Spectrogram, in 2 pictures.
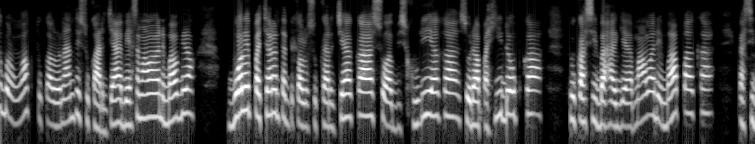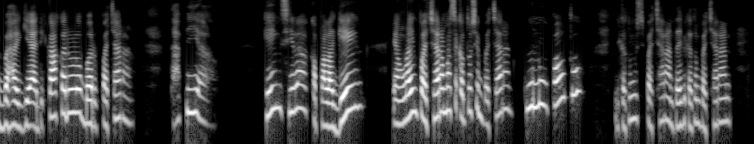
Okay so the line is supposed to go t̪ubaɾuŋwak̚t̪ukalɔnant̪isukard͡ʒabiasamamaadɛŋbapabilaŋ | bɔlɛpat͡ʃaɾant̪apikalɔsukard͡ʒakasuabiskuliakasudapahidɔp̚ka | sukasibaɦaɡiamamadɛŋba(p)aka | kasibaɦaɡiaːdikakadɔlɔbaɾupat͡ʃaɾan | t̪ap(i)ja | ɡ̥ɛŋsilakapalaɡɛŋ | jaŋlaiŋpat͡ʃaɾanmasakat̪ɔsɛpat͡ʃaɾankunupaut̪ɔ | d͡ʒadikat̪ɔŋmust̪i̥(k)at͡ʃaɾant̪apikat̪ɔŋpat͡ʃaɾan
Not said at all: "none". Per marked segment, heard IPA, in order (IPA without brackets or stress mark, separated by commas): p, i, p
